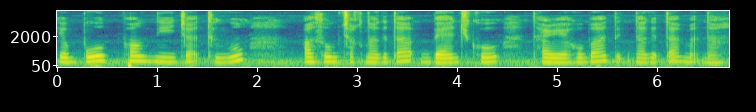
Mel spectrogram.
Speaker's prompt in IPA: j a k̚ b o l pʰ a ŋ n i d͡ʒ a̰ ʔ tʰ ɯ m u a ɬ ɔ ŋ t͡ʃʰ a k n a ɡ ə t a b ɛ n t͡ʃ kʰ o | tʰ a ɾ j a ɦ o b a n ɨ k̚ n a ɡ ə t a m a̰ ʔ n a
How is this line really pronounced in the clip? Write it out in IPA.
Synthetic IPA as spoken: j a b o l pʰ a ŋ n i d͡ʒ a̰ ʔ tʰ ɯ ŋ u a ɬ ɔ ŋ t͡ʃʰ a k n a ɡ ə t a b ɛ n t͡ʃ kʰ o | tʰ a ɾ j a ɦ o b a n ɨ k̚ n a ɡ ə t a m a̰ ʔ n a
